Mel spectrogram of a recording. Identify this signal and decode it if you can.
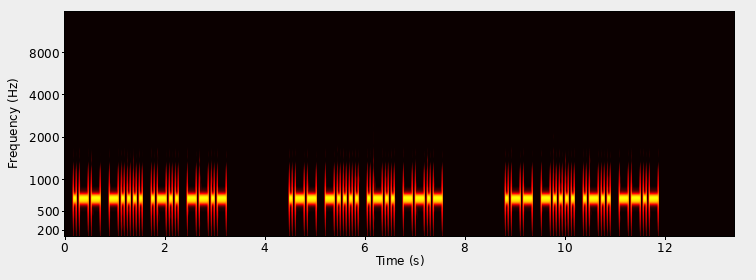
Morse code, heard as a keyed tone, about 20 wpm, 700 Hz. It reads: W6LQ W6LQ W6LQ
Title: USA Call Signs - 4 Characters - Repeated 3x - 20wpm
